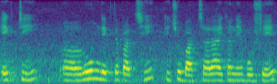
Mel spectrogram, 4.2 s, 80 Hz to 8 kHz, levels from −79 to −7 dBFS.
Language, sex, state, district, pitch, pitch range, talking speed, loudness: Bengali, female, West Bengal, Malda, 230 Hz, 215-255 Hz, 130 wpm, -16 LUFS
